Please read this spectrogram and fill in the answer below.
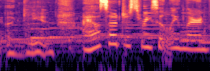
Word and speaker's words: Aegean: so he pronounced it my professor pronounced it again so i'm going to say again i also just recently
